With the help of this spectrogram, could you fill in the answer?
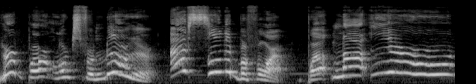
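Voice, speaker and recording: Woman's put-on character voice, squeaky and extremely high, with very wide pitch swings at a fairly slow pace. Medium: read story. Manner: terse, dry.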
